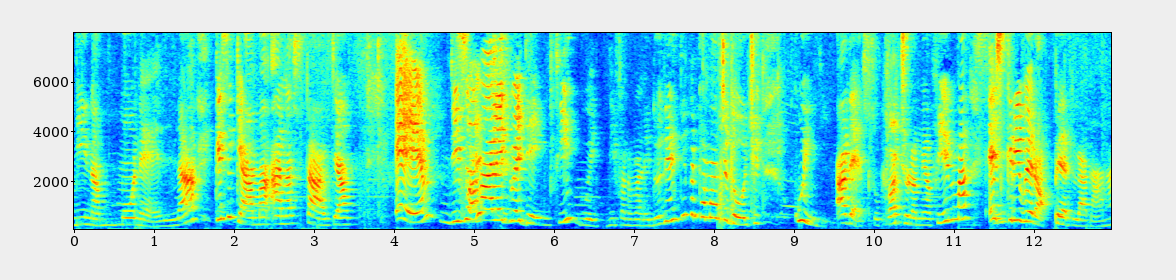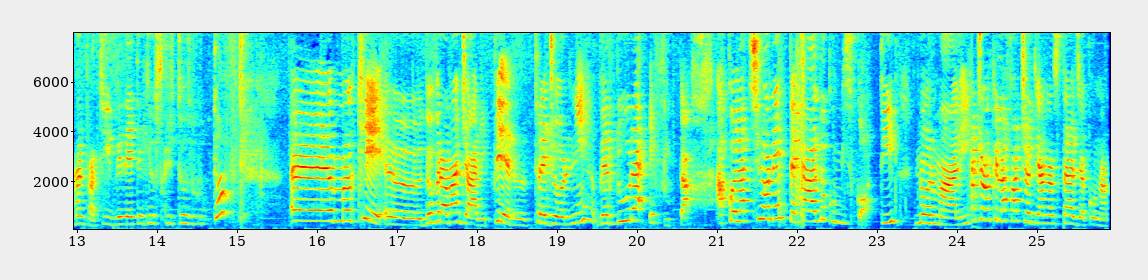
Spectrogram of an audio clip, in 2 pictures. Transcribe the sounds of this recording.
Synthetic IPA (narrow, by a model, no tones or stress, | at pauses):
biːnamonɛlːakesikjaːmaʔanast̪aːzja | ed̪ifamaled̪ued̪ɛnt̪id̪ued̪ifanːomaːled̪uːed̪ɛnt̪iperkemːand͡ʒad̪olt͡ʃikwind̪iad̪ɛsːofat͡ʃːounamiːafirmaeskɾiveɾɔperlamamːaiɱfat̪ːived̪eːt̪ek̟iɔskɾit̪ːot̪ut̪ːo | ɛkʰed̪ovɾamːand͡ʒaːɾepert̪ɾed͡ʒorniverd̪uːɾaefːɾut̪ːaakwelːat̪sːjoːnet̪ɛkːald̪okombiskɔt̪ːi | normaːliat͡ʃːoaŋkelafat͡ʃːad̪ianːast̪azjakona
